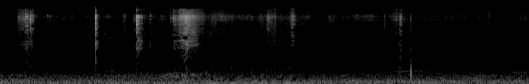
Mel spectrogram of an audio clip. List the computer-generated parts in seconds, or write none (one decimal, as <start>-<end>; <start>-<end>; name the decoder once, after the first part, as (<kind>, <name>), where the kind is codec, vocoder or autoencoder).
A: 1.7-3.1 (vocoder, BigVGAN v2)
